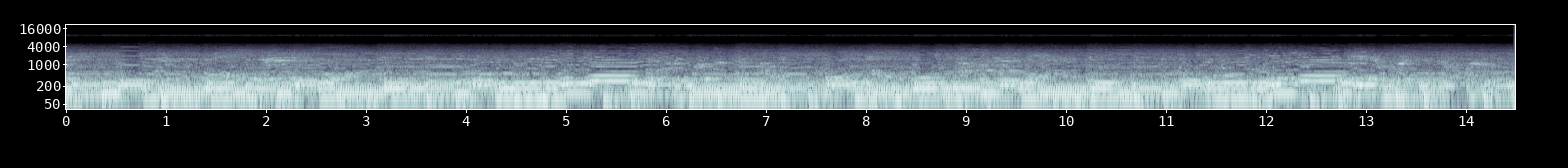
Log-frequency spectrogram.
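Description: Live rock band playing loudly: electric guitar and bass guitar, with a man singing into a microphone.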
